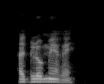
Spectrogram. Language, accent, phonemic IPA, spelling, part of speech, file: French, France, /a.ɡlɔ.me.ʁe/, agglomérer, verb, LL-Q150 (fra)-agglomérer.wav
- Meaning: to agglomerate; fuse together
